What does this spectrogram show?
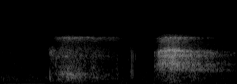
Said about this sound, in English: And breathe.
